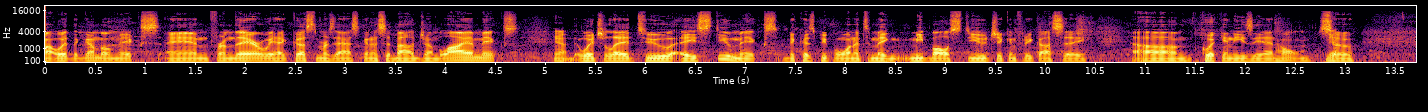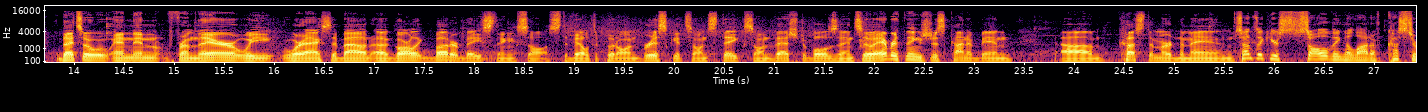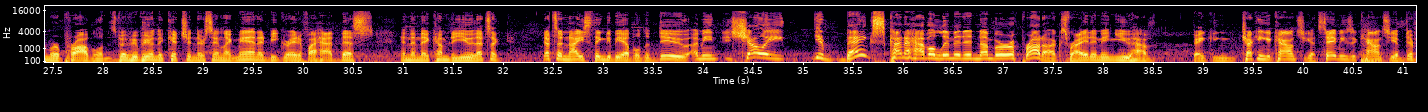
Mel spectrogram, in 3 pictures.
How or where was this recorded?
busy venue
